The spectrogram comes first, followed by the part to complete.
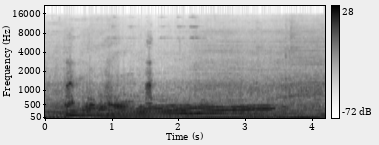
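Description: KTM Duke 200's single-cylinder engine pulling in gear, its pitch rising slowly for about three seconds, then dropping as the throttle is eased near the end.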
